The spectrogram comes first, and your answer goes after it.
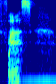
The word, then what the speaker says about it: FLAS: Area Studies Scholarships, FLAS, it's just pronounced FLAS.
